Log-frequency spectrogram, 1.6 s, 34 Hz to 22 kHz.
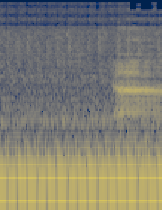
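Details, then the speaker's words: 2006 Nissan 350Z idling with check-engine complaint: deep, lumpy idle with uneven throb, one cylinder not firing; misfires on cylinders 2, 4 and 5, cause found as cylinder 5 coil disconnected and cylinders 4 and 6 coil connectors swapped. "se siente un misfire se siente como que si un cilindro estuviera Ah deshabilitado o en mala compresión o en no inyección no bobina no chispa algo habría que mirar eso"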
